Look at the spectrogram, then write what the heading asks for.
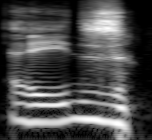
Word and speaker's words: AES: is surface acoustic wave AES pronounced AIDS is a angularly dispersed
